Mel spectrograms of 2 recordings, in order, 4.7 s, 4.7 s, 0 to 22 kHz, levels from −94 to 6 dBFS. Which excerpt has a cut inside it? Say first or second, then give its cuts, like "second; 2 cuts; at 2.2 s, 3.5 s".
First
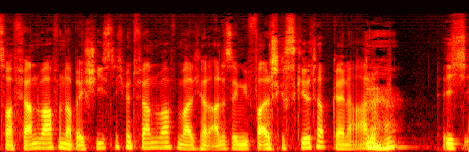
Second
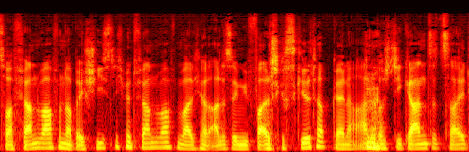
second; 1 cut; at 3.8 s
